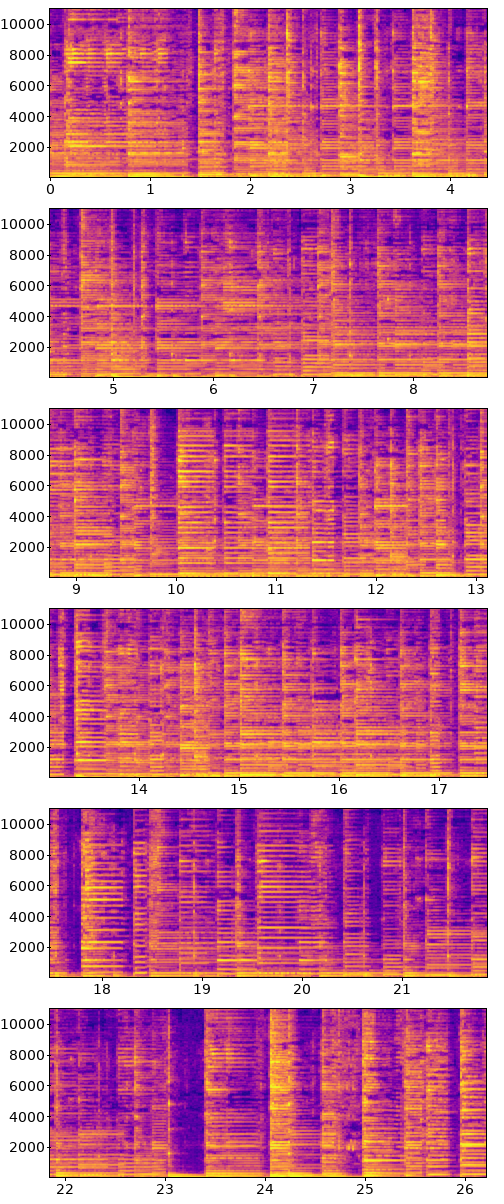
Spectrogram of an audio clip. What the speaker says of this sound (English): It's a loud guitar.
